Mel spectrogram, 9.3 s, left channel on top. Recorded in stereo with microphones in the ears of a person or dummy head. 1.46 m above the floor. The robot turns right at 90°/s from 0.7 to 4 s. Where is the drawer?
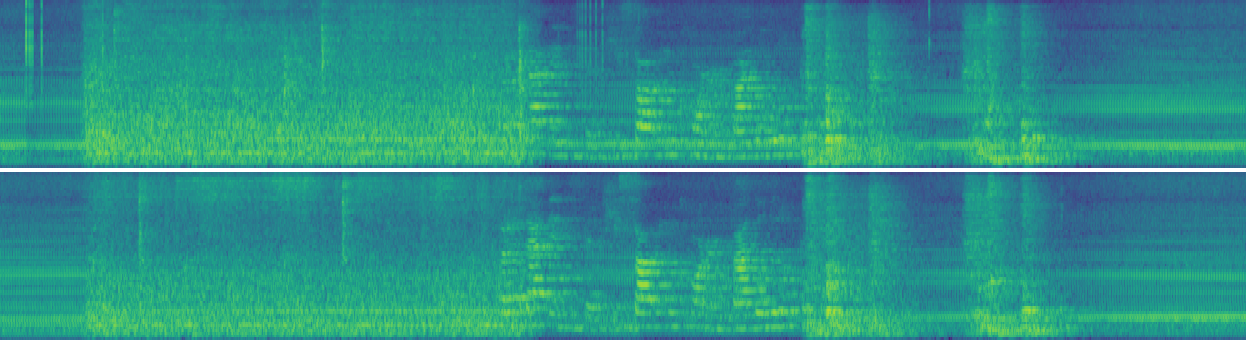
40° left (ahead or behind), 1.6 m.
